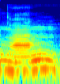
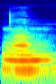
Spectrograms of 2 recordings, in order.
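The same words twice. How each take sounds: The two takes are said the same way.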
